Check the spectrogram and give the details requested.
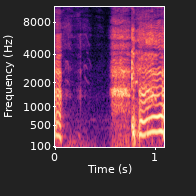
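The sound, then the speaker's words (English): A short, harsh cough, then after a brief pause a louder, raspy burst that trails into a strained, voiced wheeze, like someone caught in a coughing spell. “These little cough spells come and they go.”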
